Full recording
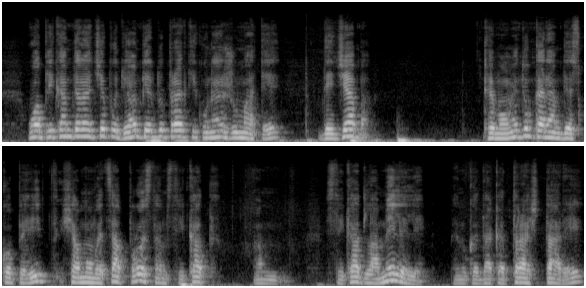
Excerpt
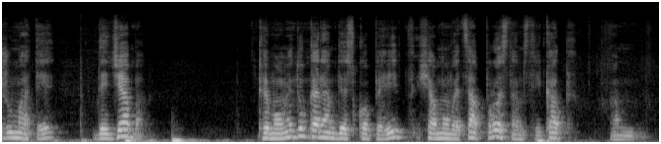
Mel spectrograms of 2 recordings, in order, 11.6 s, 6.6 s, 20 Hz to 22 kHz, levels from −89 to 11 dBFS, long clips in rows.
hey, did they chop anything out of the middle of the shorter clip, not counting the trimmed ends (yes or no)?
no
